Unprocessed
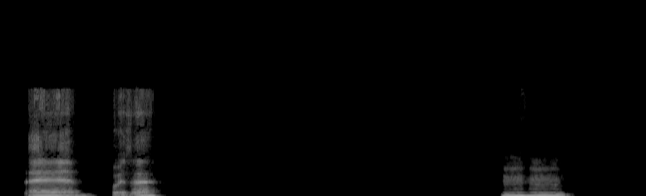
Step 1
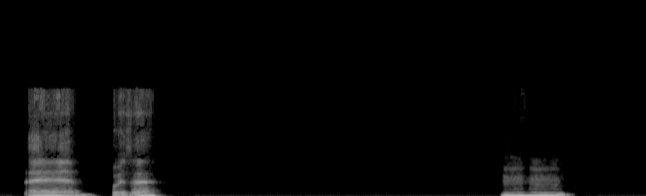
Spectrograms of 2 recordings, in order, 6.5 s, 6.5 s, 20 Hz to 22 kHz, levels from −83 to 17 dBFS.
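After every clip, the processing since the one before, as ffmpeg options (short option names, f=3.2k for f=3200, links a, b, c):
-filter_complex "[0:a]lowshelf=f=370:g=12,asplit=2[a][b];[b]acompressor=threshold=-32dB:ratio=6,volume=1dB[c];[a][c]amix=inputs=2:normalize=0"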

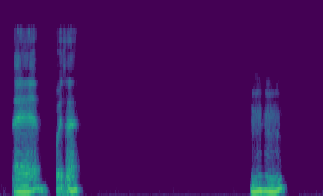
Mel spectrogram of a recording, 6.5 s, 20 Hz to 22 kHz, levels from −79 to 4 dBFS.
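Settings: -af anull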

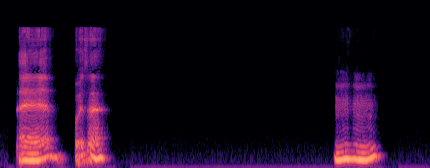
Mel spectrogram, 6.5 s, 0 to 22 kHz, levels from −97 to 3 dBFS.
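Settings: -af "aecho=1:1:71:0.112"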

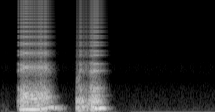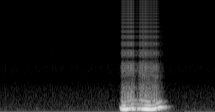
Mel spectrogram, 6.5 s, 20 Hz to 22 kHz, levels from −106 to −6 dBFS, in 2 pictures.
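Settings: -filter_complex "[0:a]acrossover=split=1100[a][b];[a]flanger=delay=16.5:depth=7.7:speed=0.31[c];[b]acrusher=samples=35:mix=1:aa=0.000001[d];[c][d]amix=inputs=2:normalize=0"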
